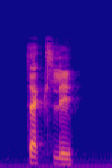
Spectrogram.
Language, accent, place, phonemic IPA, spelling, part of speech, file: French, France, Lyon, /ta.kle/, tacler, verb, LL-Q150 (fra)-tacler.wav
- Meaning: to tackle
